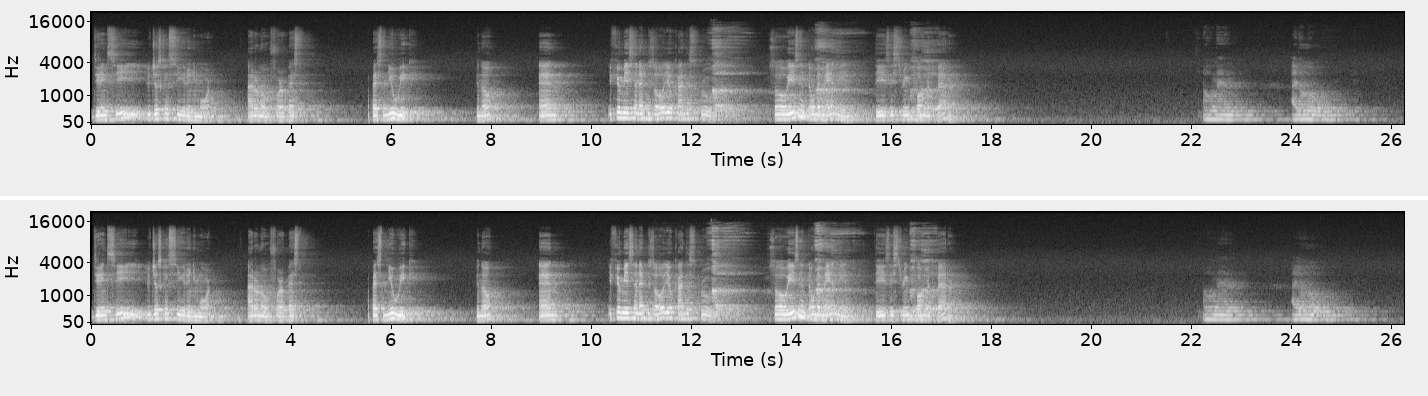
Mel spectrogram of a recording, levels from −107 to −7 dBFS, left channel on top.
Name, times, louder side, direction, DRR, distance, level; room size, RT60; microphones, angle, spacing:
voice 1, 0.0-2.4 3.1-4.1 5.6-6.3 7.7-8.0 8.9-9.4 10.3-12.5 13.6-15.2 15.7-17.3, equal, 15° right, 4 dB, 1.3 m, -18 dB
sound 1, 12.4-13.0 13.5-13.6 14.4-15.3 16.4-16.9, right 1 dB, 40° right, 4.7 m, -26 dB
voice 2, 22.2-22.9 24.0-24.7, equal, 65° left, 0 dB, 7.6 m, -27 dB
28.0 x 22.0 x 8.7 m, 2.2 s
head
